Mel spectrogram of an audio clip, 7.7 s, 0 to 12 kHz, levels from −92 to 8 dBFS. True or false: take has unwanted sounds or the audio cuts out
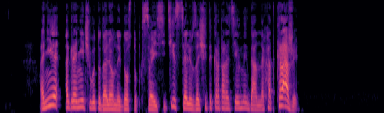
false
